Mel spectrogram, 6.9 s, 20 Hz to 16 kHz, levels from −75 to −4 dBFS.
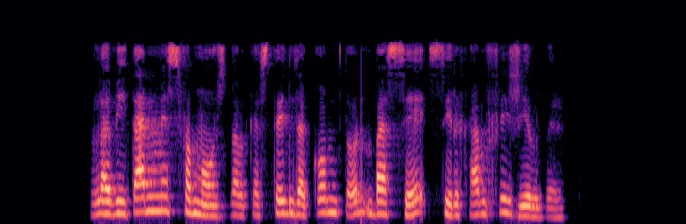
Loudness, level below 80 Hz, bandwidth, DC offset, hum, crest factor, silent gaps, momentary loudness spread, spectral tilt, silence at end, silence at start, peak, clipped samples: -19 LUFS; -60 dBFS; 8.2 kHz; under 0.1%; none; 20 dB; none; 8 LU; -4.5 dB/octave; 1.25 s; 0.9 s; 0 dBFS; under 0.1%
